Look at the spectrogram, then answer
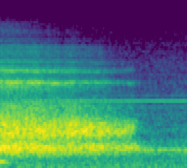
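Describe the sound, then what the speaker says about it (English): A slow, deep breath drawn in and released during a gentle stretching exercise, a close, soft airy rush that fades away toward the end. "Big breath in. Exhale."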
